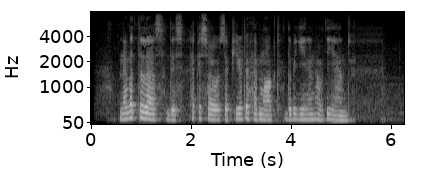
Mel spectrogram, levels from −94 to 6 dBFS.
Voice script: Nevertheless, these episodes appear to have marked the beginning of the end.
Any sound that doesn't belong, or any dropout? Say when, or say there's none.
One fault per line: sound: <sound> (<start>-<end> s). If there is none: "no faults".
no faults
